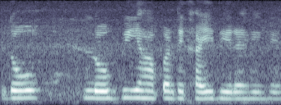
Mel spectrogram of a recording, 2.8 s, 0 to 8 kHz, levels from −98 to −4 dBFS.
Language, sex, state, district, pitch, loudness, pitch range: Hindi, female, Gujarat, Gandhinagar, 200 Hz, -15 LUFS, 190-210 Hz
